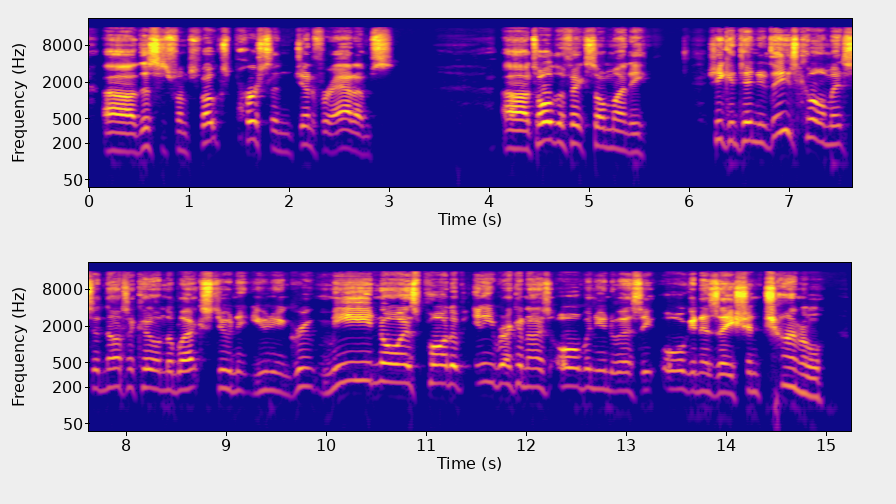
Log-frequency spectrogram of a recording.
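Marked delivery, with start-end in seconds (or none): 6.9-15.0 put-on British accent voiced as a man. Reading out a university spokesperson's statement in a male british accent. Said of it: "Why I gave her a male British accent".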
